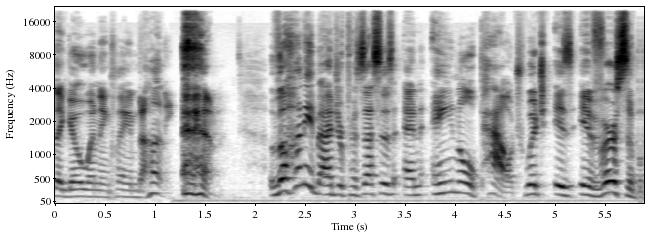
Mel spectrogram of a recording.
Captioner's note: clears throat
